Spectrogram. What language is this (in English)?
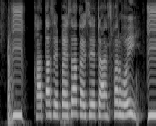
Bhojpuri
